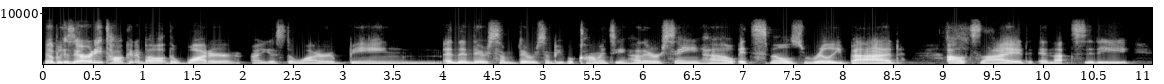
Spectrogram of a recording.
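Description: A woman with a Spanish accent speaks at a fairly low pitch and a moderate pace. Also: ordinary pitch variation. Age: 20s. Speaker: podcast co-host, mother. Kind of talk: casual chat. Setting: remote call from home.

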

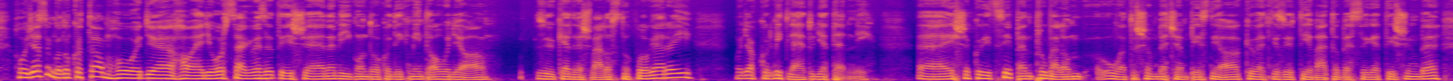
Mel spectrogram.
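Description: A man's fairly low, somewhat breathy voice at a fairly quick pace, very even in loudness, with a dry, close sound and no echo. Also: lively intonation. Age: 50s. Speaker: podcast host. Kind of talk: casual political discussion.

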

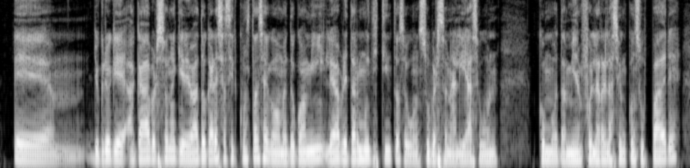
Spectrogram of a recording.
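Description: Speaking very fast with a Chilean accent, a man uses a fairly high pitch and a monotone, flat intonation. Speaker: musician. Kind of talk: casual interview conversation. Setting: recording in Mexico City.

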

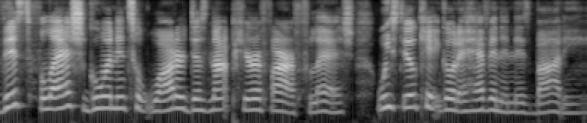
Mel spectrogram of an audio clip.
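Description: At a moderate pace, a woman with a fairly high pitch speaks in a plain, everyday voice with ordinary pitch variation. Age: 30s. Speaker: podcast host. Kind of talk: casual monologue. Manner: conversational, meandering.

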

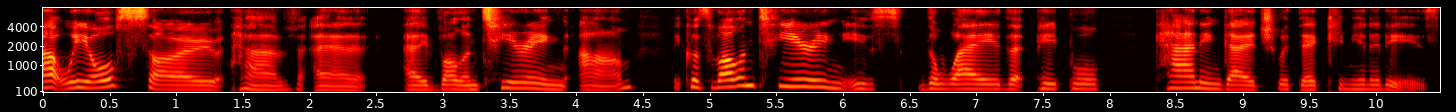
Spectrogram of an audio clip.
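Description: In an Australian accent, a woman with a fairly low pitch speaks at a very slow pace, her voice dry and close with no echo in a very clean recording with a silent background. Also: lively intonation. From New South Wales, Australia. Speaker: community organisation CEO, social worker. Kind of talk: interview.

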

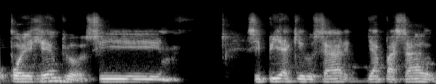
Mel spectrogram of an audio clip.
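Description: A man speaks at a fairly slow pace in an ordinary speaking voice, pitched fairly high. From Mexico, Veracruz. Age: 30s. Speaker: father and chemical engineer. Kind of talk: casual interview. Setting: remote call.

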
